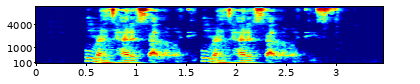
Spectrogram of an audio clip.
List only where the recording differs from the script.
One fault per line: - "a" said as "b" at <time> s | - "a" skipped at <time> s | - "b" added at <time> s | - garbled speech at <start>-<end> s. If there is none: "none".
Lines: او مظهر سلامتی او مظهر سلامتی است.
none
